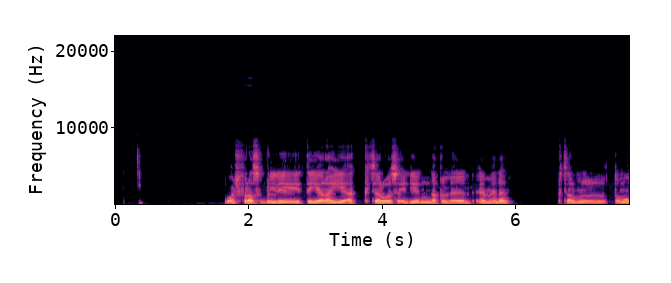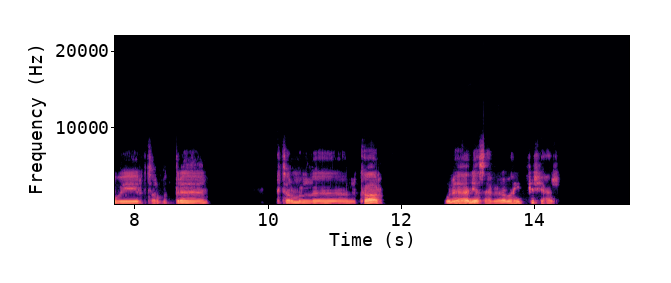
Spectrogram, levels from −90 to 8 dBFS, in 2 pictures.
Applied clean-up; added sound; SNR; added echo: neural mask model Resemble Enhance denoiser.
